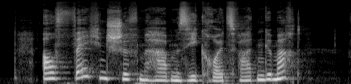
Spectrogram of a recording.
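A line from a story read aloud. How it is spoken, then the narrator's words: Plain. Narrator (German): fragte Mary Darina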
